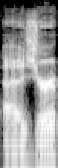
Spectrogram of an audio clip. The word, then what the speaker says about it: Azure: grunt we have um on the aure platform or Azure however you prefer to pronounce it uh as your bicep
